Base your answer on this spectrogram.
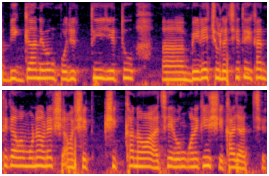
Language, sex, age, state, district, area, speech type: Bengali, female, 30-45, West Bengal, Kolkata, urban, spontaneous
